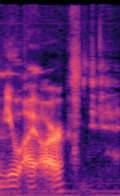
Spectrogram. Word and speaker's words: Muir: people have sometimes have hard times pronouncing my last name new or muir and so i had to create a rhyme so they could get it right on my website so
